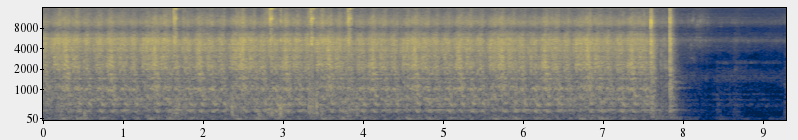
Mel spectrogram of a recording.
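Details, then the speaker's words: 1974 Chevy C10 that sat for a while, points ignition, after cleaning the points and distributor cap pins: steady cranking, about four turns a second, for nearly eight seconds with no firing; cranks but won't start. "We don't have spark. And why don't we have spark is the question."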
